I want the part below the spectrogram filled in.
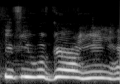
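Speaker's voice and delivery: mock high call-out. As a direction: squeak it at the women.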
